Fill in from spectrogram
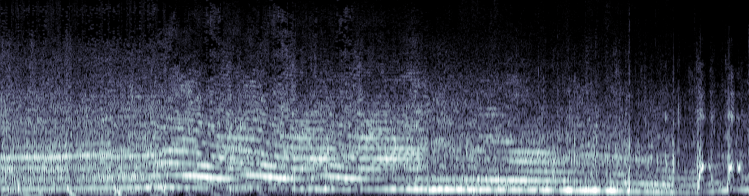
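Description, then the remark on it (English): A race car engine buzzes from the distance on the final stretch of a race, pushed to the limit, in a steady, continuous drone, its pitch climbing and then gradually sliding lower as the car passes, with no talking over it. “push that car to the limit on the final stretch. Lovely noise, buzzing in from the distance.”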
